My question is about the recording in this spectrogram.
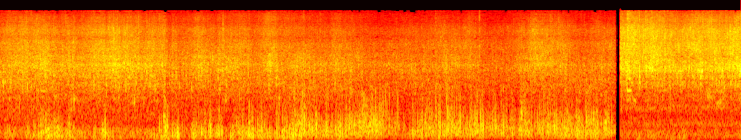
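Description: Wind buffeting the microphone in gusts over the wash of the sea. It cuts off sharply about six seconds in and is replaced by a steadier hiss.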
